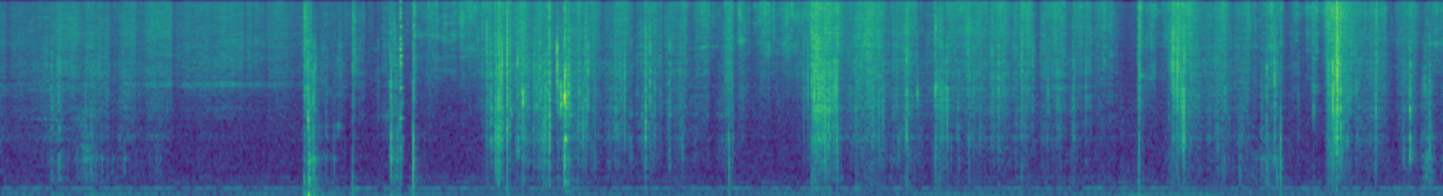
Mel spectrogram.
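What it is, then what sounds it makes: Packed baking soda block being crumbled. A large, solid block of compressed white baking soda in a steel bowl is broken apart and crumbled with bare hands and fingertips with short painted nails. Irregular dry crunches, crackles and gritty crumbling sounds come over a steady low hum, with the sharpest crack near the three-second mark. The block gradually breaks down into loose crumbs.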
